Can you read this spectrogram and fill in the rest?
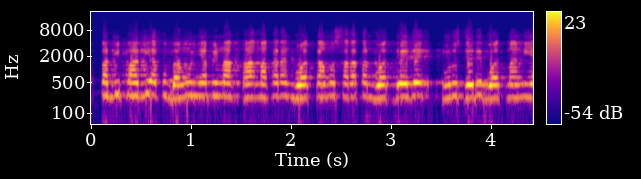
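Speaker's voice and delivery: high, very loud shrieking rant; wife shrieks at her husband about housework; furious wife. Acted. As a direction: unload every grievance at full volume. Wife's furious shouted rant.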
